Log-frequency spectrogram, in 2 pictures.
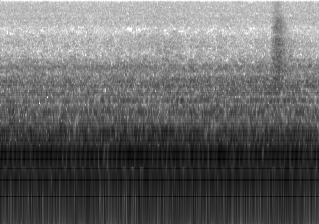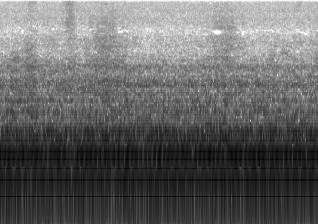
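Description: A steady low hum throughout, with a few faint brushing strokes of a comb teasing hair around the middle.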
